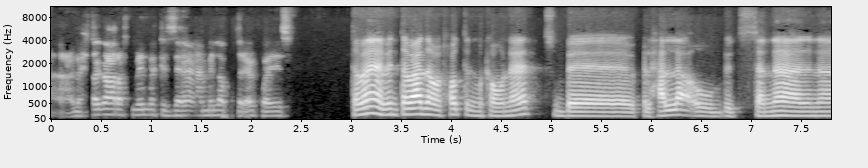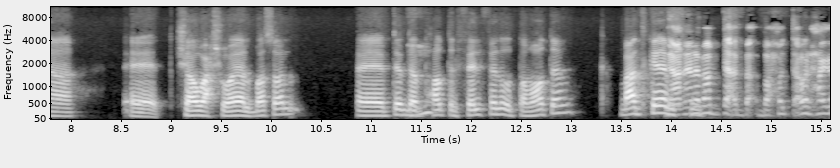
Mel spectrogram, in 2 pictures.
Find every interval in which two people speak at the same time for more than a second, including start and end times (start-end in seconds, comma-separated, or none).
none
